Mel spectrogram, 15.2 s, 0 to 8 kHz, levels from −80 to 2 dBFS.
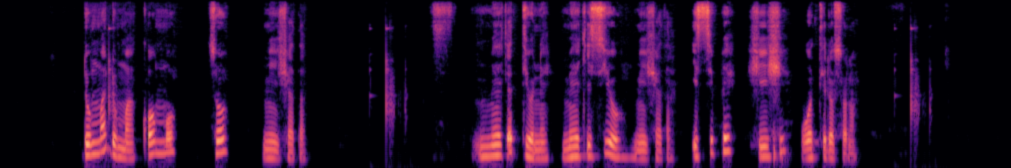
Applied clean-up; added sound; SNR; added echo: none; Glass; 19 dB; none.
